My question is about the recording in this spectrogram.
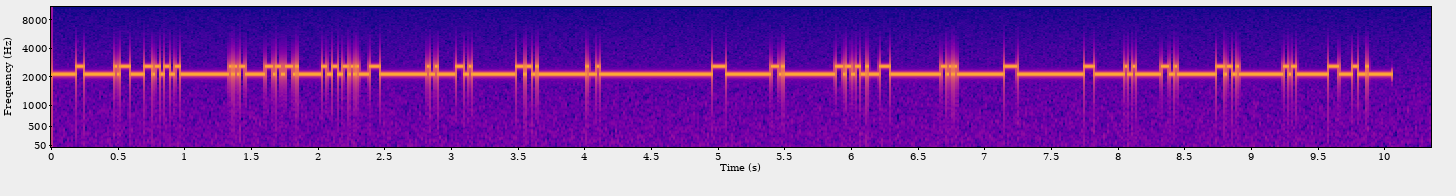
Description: RTTY (50 baud, 450 Hz shift), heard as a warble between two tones, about 2350 Hz centre. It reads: … IS HIRO, QTH PORTO, LOC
